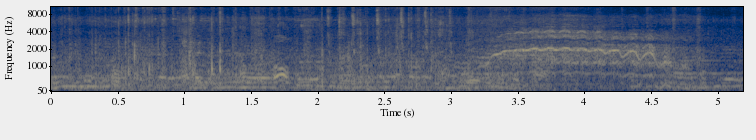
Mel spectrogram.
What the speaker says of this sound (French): Ça, ce sont mes chevaux.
